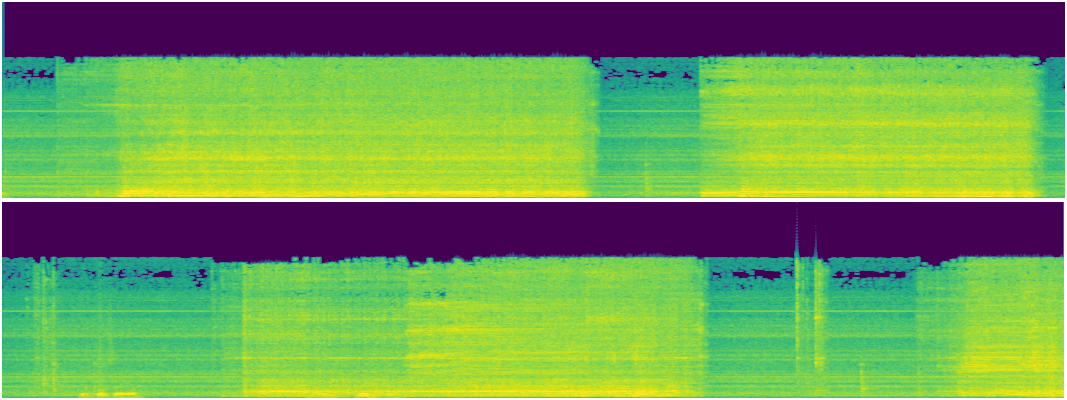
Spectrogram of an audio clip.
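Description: Parting tool cutting grooves into a spinning wooden blank on a Laguna wood lathe, making the first parting cuts between the rings. Three long cuts of about five to seven seconds each, with the lathe running quieter in between.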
